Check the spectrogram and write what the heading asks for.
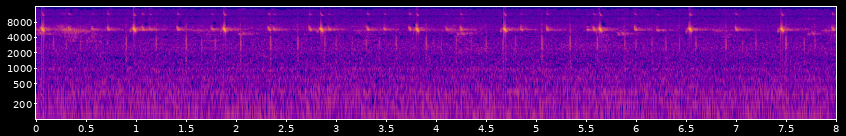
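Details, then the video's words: Crickets give piercing high chirps about every 0.9 seconds, nine clear strokes, layered over softer chirps from further crickets and a muted low hum. "Sounds of Crickets"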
